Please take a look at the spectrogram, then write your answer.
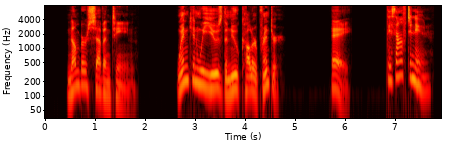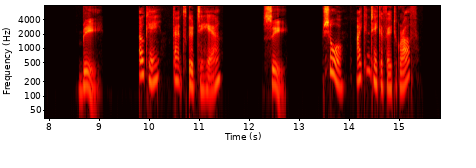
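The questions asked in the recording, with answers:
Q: When can we use the new color printer?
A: A: This afternoon.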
